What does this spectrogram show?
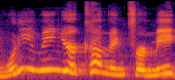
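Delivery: high, fast indignant retort; retold angry challenge. Medium answering back at the spirit, angry. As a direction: re-enact bristling disbelief, quick and high. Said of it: "I'm starting to feel angry".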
